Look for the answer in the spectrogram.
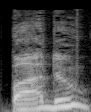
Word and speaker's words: Badu: Are you talking about Erykah Badu? – Did I say it wrong? Badu? – Okay, you finally got it.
